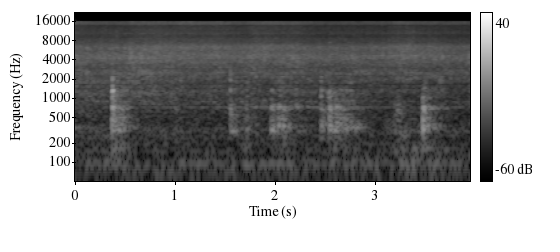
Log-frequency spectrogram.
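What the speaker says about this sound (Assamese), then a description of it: "বিলাহীখিনি অলপমান ভালকৈ ভাজি ল'ম।" Chopped tomatoes sizzling in a pan of oil with turmeric for a moong dal tarka, a steady close hiss broken by a few sharp scrapes and taps of stirring, with no talking.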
